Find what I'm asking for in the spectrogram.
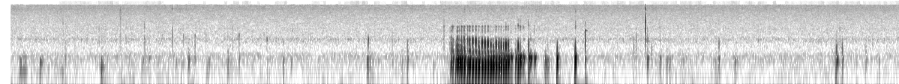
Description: Just wanted to show off my new Cosplay Outfit of Rose while my stomach is growling!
